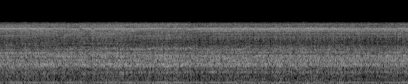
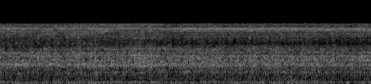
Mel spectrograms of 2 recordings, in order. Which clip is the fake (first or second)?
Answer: second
